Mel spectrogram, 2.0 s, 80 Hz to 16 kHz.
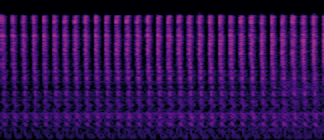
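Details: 1995 Dodge Ram 2500 V10, cold no-start: key on, engine off, fast even buzzing chatter about fourteen clicks per second, relays rapidly cycling from unstable power; owner says it only has a chance to start after warming with kerosene heater; cause not yet found.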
